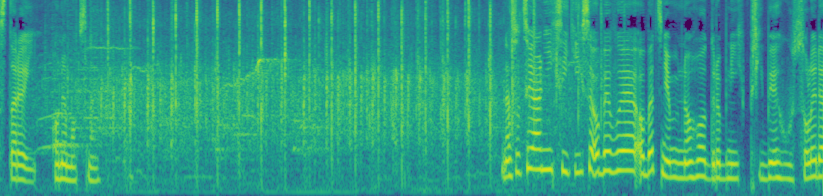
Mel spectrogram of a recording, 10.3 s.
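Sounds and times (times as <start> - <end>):
speech: 0.0 - 1.4, 6.3 - 10.2
faint cheering: 0.4 - 6.3
balcony applause for health workers: 0.4 - 7.9.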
